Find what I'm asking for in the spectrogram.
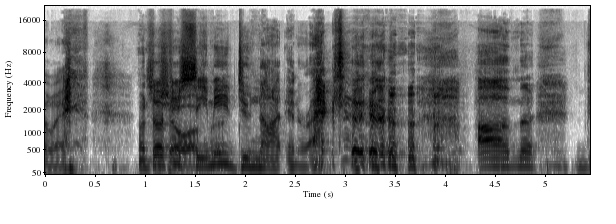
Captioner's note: laughs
